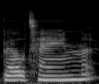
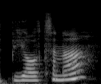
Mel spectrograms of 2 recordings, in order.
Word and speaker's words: Bealtaine: Nor is it Beltane. It's Bealtaine. That is the opposite side of the calendar.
